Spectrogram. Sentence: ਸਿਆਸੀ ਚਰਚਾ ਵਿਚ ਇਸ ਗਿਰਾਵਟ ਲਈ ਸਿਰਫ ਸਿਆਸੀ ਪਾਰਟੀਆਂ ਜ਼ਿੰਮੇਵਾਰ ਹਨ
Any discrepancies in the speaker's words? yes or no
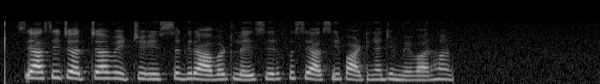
no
